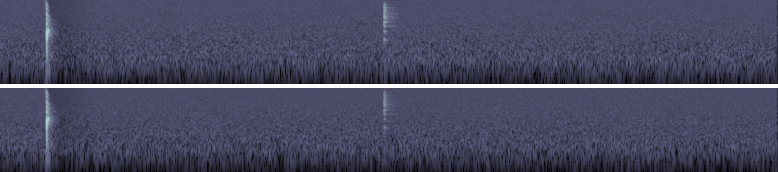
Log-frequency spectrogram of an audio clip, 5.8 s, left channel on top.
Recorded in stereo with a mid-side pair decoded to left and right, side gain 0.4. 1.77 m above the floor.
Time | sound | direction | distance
0.3 | a finger snap | 5° right | ?
2.9 | cutlery clinking | 40° left | ?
